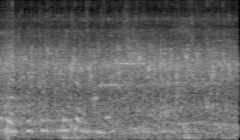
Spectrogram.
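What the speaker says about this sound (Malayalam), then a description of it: "ശിവൻ്റെ തലയിൽ കൂടെയാണ് ഈ വെള്ളം ഒഴുകി വരുന്നത്." Steady running water flows continuously at a Hindu temple, like a stream pouring from a spout, with faint voices murmuring in the background.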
